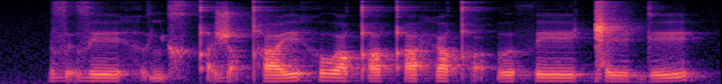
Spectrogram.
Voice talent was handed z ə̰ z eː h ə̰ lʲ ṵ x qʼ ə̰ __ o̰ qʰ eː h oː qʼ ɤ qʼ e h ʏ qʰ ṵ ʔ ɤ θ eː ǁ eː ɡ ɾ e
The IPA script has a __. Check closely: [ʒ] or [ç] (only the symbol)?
ʒ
